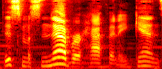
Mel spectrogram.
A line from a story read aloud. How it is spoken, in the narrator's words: said the lady sternly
